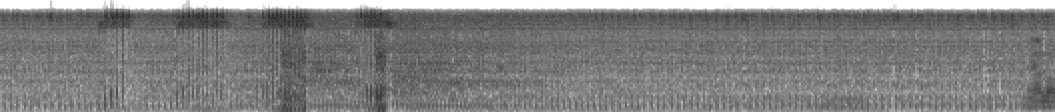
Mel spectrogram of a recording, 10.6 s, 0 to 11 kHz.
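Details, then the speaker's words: Roketa 150cc GY6-style scooter with carb mixture screw being closed: engine revs in blips, then settles to a thin, uneven idle that falters and backfires slightly. Mixture too lean, wrong direction. "just that one turn it doesn't bog as much so i'm closing it just to get an ear for what's going on you can hear how it backfired a little bit so we're definitely going the wrong way"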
